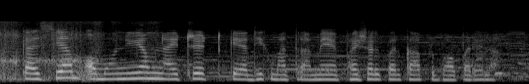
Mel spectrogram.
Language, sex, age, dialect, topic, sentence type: Bhojpuri, female, 18-24, Southern / Standard, agriculture, question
